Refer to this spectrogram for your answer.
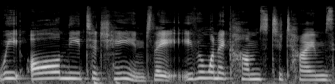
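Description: A woman speaks in an animated tone at a moderate pace with ordinary pitch variation. The recording is very clean with a silent background. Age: 30s. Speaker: podcast host. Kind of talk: personal monologue.

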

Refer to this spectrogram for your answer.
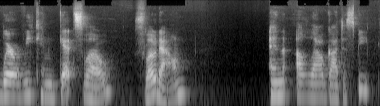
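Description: This woman's voice sits at a medium pitch with ordinary pitch variation. The recording is very clean, with a silent background. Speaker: podcast co-host, ministry leader. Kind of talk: casual faith chat. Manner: emphatic greeting.

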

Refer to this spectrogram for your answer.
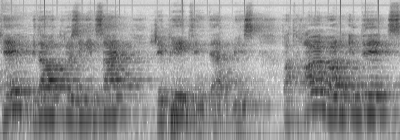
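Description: With a Turkish accent, a man talks at a moderate pace and high pitch with ordinary pitch variation, and noticeable background noise can be heard. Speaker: professor. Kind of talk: lecture. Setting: stage with audience. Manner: halting.

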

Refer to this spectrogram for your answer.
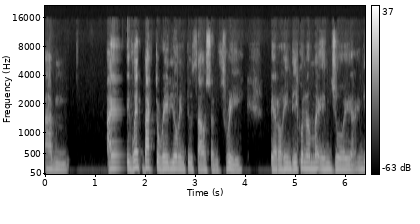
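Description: Against a quiet background, a man talks fairly slowly in a fairly high, somewhat breathy voice with a dark, mellow tone and ordinary pitch variation. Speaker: former radio DJ. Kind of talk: casual chat. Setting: video call.

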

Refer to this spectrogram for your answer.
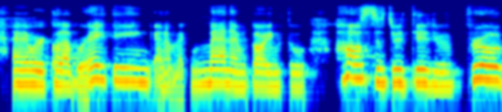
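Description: With a Polish accent, a woman talks at a fairly slow pace and fairly even intonation over a quiet background. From Poland. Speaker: human design coach. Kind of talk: casual chat.

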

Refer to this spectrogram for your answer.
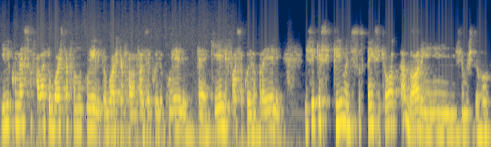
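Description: This man's voice is high in pitch, with ordinary pitch variation. He talks at a very fast pace. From Rio de Janeiro state, Brazil. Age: 20s. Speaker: podcast co-host. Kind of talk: casual chat.

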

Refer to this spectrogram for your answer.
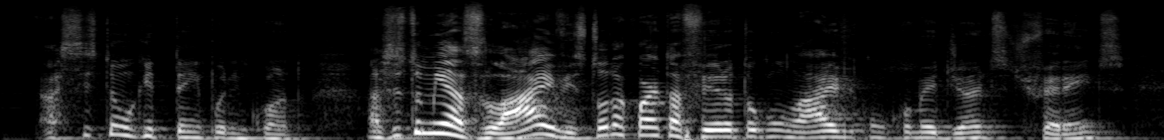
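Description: Music plays in the background as a man speaks at a fairly quick pace. His fairly high voice has lively intonation. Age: 20s. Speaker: comedian podcast host. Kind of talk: solo comedic monologue. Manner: animated, ranting.

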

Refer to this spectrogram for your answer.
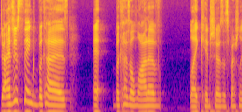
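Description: On a very clean recording with a silent background, a woman talks in an unremarkable speaking voice. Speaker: podcast co-host, works with teens. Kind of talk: casual chat.

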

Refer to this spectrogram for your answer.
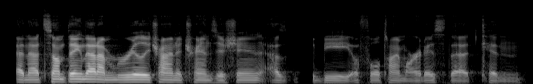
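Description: A man's plain, everyday voice, fairly low in pitch, with an American accent, fairly even intonation and a moderate pace, on a very clean recording with a silent background. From Long Island, New York. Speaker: DJ and music producer. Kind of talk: casual chat.

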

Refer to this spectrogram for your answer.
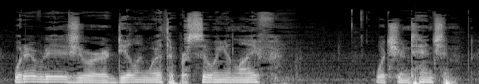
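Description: Noticeable background noise surrounds a man with an American accent. His pitch is fairly low, and his intonation is fairly even. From northern US. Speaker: spiritual consultant, angel card reader. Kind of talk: solo monologue, card reading. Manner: meandering, many fillers.

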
